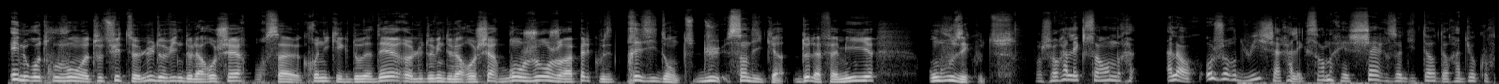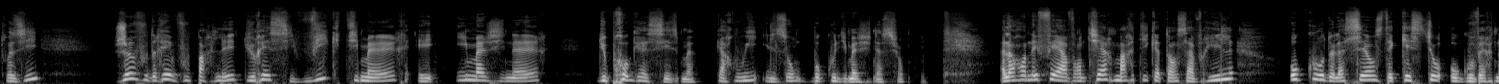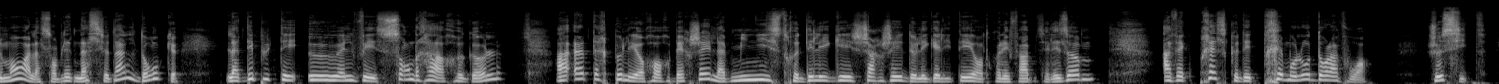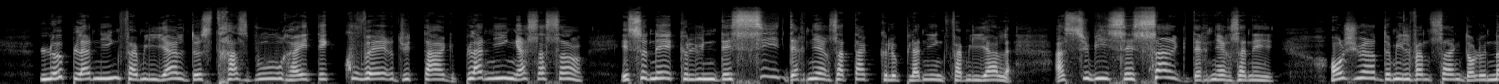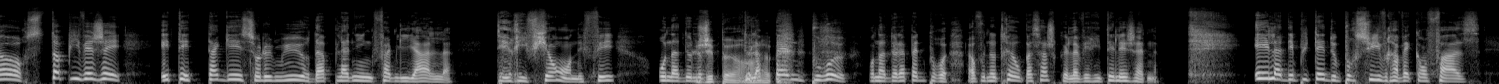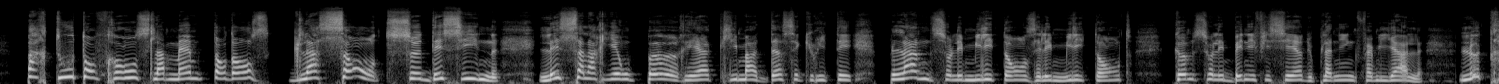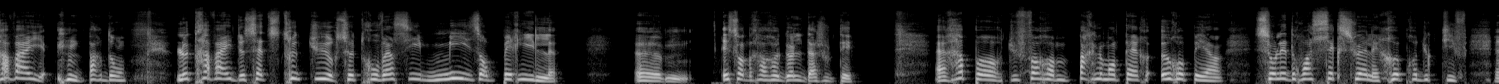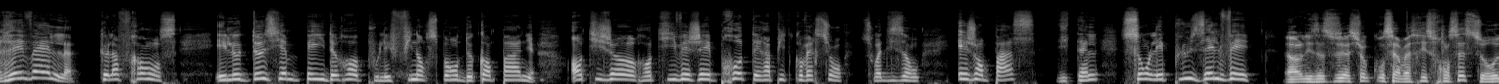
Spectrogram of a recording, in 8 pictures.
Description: Retrouvez la chronique de Ludovine de La Rochère, diffusée chaque jeudi dans la matinale de Radio Courtoisie, pour connaître et comprendre l’essentiel de l’actualité qui concerne la famille.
